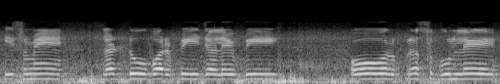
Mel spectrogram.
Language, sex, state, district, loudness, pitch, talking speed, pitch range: Hindi, female, Haryana, Rohtak, -14 LUFS, 240 Hz, 70 wpm, 195-245 Hz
